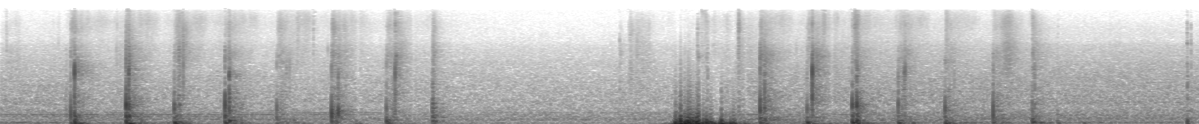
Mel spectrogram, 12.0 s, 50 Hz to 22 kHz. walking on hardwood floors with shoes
0.0 4.6, 7.3 10.6

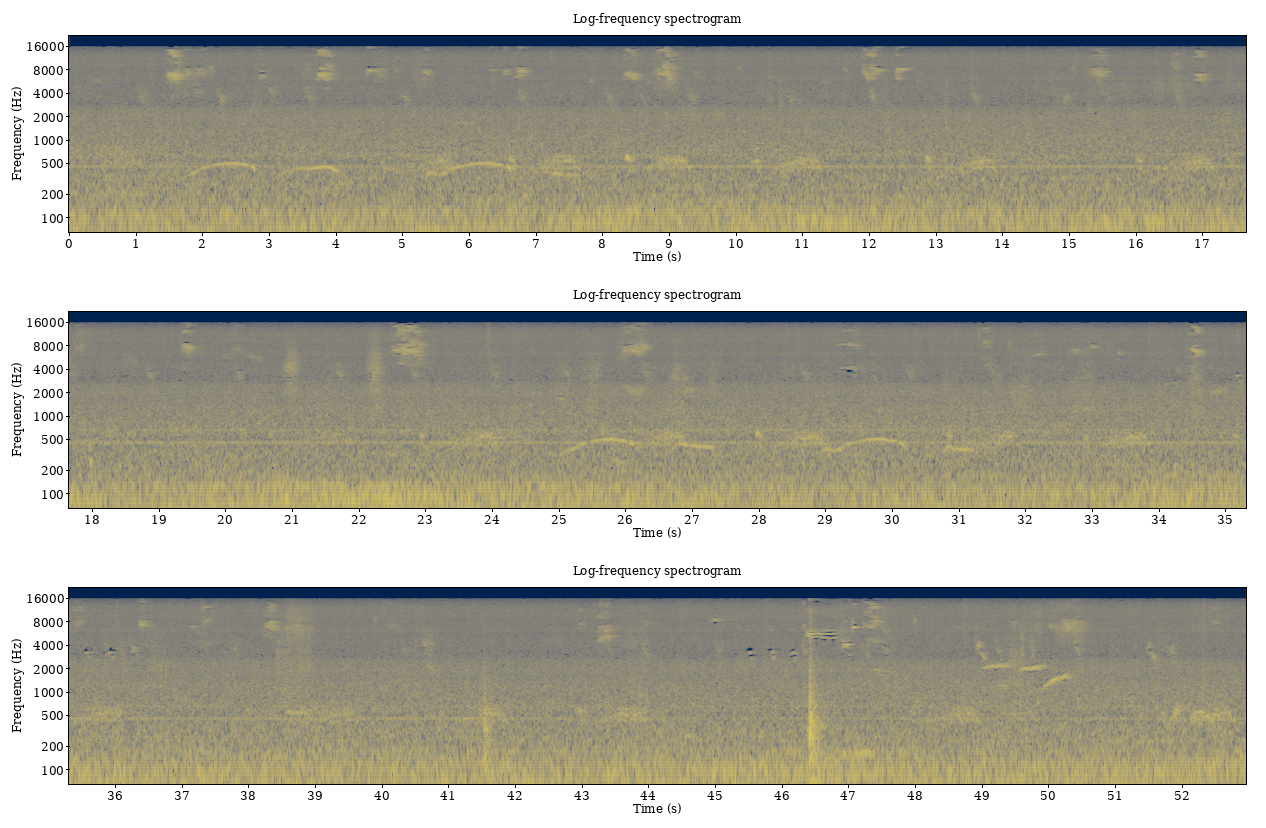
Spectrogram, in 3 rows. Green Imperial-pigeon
1.5 9.5, 14.7 17.8, 28.0 42.0, 43.0 44.3, 51.5 52.9

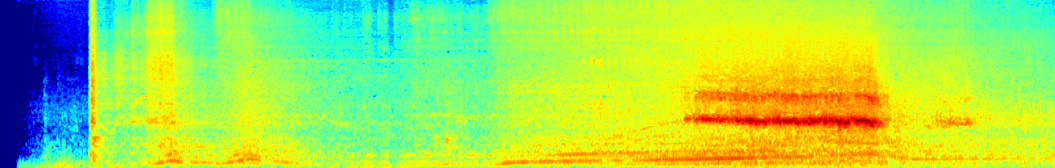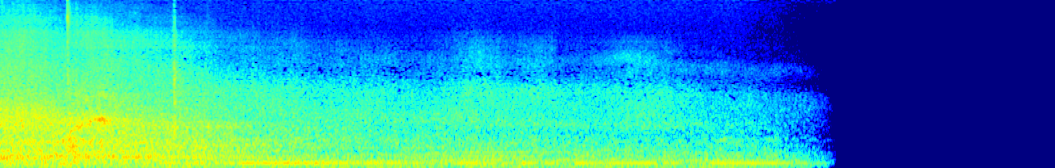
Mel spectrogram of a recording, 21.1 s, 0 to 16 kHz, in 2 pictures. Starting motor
0.9 2.4

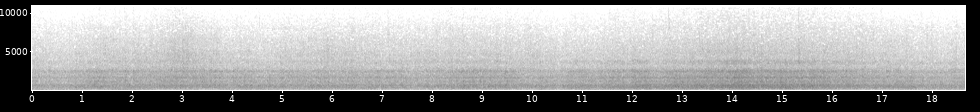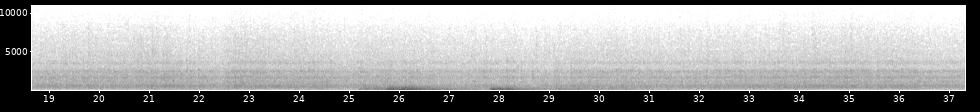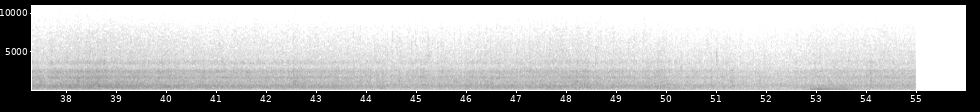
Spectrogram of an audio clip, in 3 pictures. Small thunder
25.2 29.8

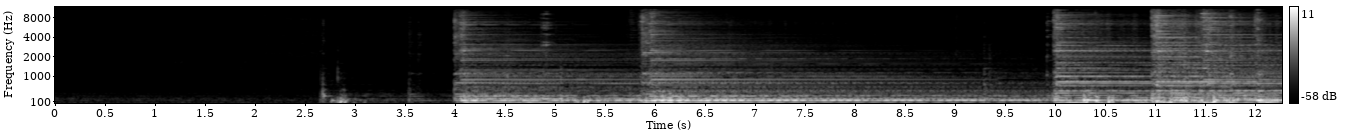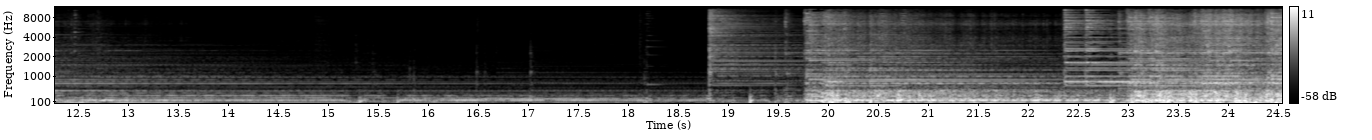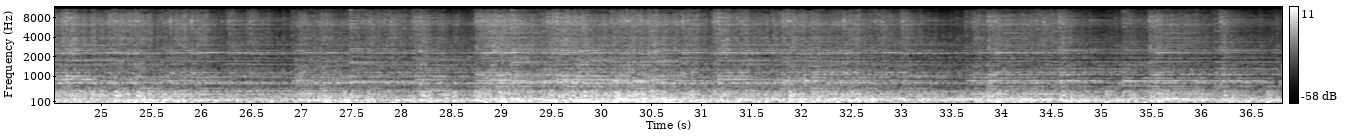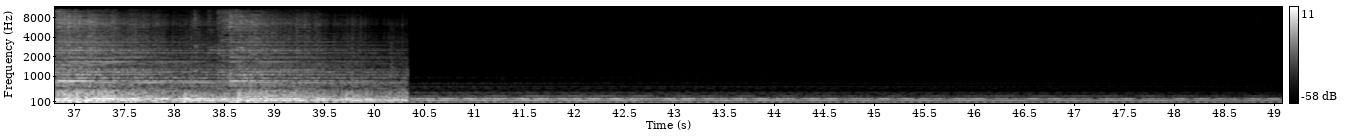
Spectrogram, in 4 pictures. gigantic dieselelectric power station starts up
19.1 40.4

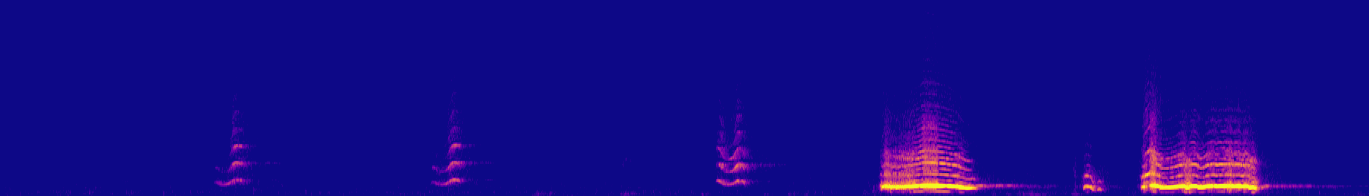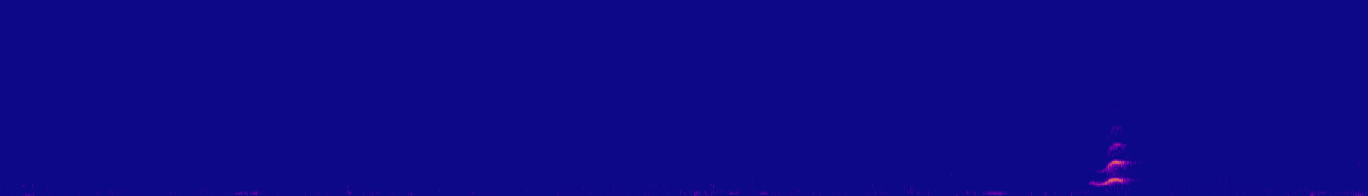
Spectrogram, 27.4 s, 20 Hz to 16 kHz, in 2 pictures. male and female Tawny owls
2.1 2.8, 4.3 4.9, 7.2 7.7, 24.6 25.2

